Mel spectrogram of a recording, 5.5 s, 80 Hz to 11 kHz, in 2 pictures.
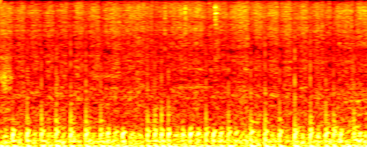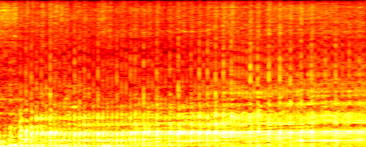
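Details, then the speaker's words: Stock-spec Suzuki Satria Fi150 with a racing exhaust (RS150 header, GP5 K1 silencer about 25 cm), ridden slowly even in second gear: an uneven, popping putter that won't pull cleanly and needs full throttle. Low-rpm stutter and hesitation. "oke gila sahabat nahan banget tuh gua gak mainin kopling bbet banget susah digas harus gua fullin tapi di gigi dua pun masih hancurlah ini masih berbet lah"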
